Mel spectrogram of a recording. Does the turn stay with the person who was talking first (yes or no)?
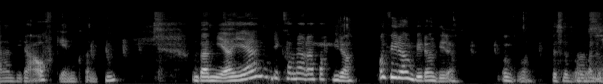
no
